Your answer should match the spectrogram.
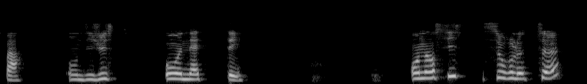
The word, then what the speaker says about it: honnêteté: net t'es ok on enlève le haut on prononce pas on dit juste honnêteté on insiste sur le tas parce que normalement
